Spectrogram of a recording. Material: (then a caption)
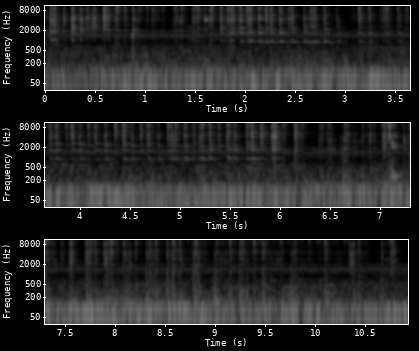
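Glass. A clear square glass bottle, held in the hand and partly filled with water, is tapped rapidly on its side with long nails. This produces a dense, continuous stream of bright, sharp clicks over a steady low hum, with a faint sustained tone in the middle of the clip.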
